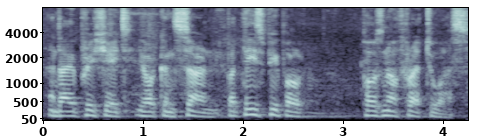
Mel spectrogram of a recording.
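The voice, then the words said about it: Good put-on foreign accent. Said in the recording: “That is a really good accent ... you're so good at that”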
